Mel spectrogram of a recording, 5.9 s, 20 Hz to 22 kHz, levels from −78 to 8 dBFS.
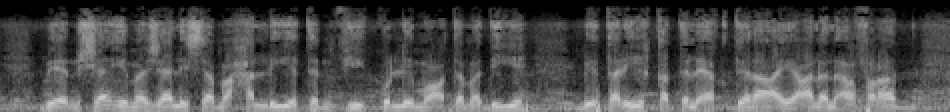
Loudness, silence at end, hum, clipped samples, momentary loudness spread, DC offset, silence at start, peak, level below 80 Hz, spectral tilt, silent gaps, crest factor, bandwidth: -16 LUFS; 0 s; none; under 0.1%; 5 LU; 0.1%; 0 s; -4 dBFS; -46 dBFS; -4 dB/octave; none; 14 dB; 16.5 kHz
